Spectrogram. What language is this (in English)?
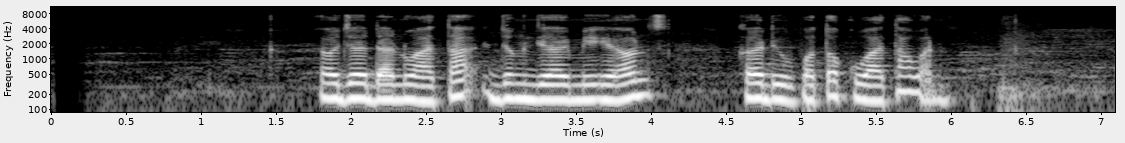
Sundanese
